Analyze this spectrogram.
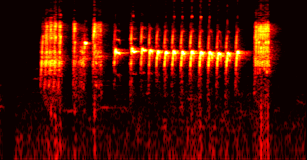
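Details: Grey-cheeked Bulbul male with intense, rapid song. Raspy opening bursts lead into a long even trill of about twelve bright clipped notes, ending on one loud harsh burst. No background noise.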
